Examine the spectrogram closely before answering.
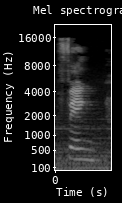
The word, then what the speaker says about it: Feng: Oh my god, you pronounce it like teeth fang. Fang. Oh yeah, it's Fang.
